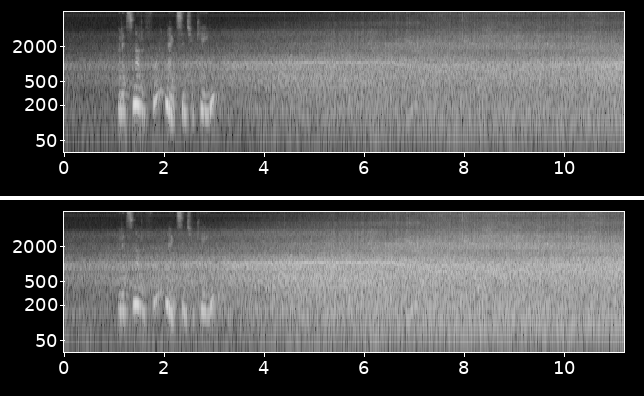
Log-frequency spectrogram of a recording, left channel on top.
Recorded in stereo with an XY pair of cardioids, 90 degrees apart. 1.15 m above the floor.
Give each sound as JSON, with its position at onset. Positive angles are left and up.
{"t": 1.1, "sound": "a woman speaking", "azimuth_deg": 45, "distance_m": 1.9}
